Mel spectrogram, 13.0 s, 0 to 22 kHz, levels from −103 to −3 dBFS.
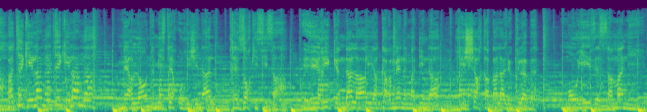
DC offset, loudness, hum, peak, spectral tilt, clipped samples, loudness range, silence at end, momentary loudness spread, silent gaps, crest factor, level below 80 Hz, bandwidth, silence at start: under 0.1%; -16 LUFS; none; -2 dBFS; -5 dB/octave; under 0.1%; 1 LU; 0 s; 3 LU; none; 12 dB; -22 dBFS; 16 kHz; 0 s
